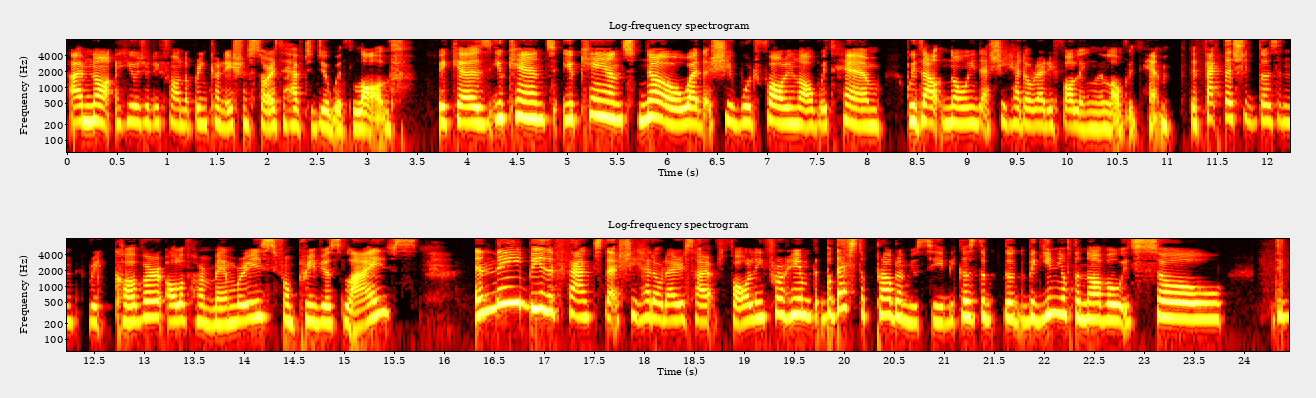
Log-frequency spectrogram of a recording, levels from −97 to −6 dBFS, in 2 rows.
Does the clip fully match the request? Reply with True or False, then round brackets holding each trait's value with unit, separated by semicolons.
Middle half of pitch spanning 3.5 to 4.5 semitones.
True (4.0 semitones)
